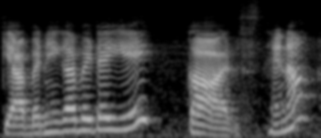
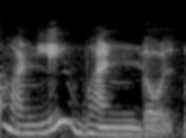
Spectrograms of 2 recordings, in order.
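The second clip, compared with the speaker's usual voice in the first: only stretched, slow and lower; slow model answer; 3 semitones lower, 3 dB quieter, much slower than usual. Shown as a demonstration. Teacher repeating the answer slowly for children. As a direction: drag it out for the class. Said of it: "कितने doll है बेटा".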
